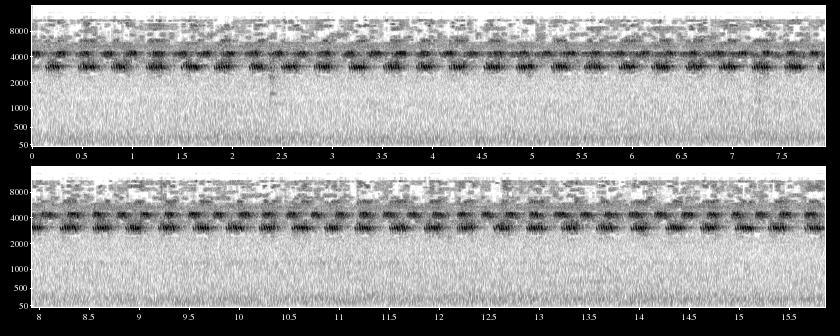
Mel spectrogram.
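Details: Under a night sky, crickets keep up unbroken, rhythmic chirping: shrill pulses near three per second for the whole stretch, some forty-five in all, layered on continuous low-pitched ambient noise.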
